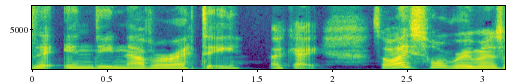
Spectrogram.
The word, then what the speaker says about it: Indy Navarrete: Okay, so she pronounces it Indy Navarrete.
